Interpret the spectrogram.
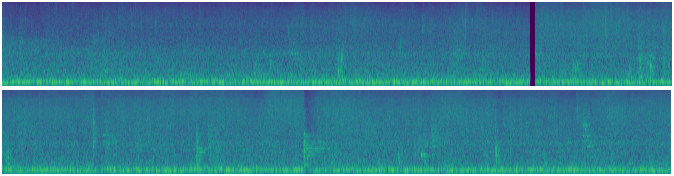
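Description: Julienned carrots frying in hot oil and meat in a large kazan, a steady loud sizzle over a low rumble of the fire beneath: the zirvak stage of pilaf. The metal skimmer scrapes and clinks against the pot a few times as the carrots are stirred.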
